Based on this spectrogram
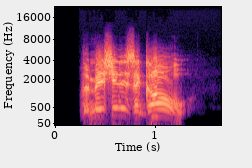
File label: Military radio voice the mission is a go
